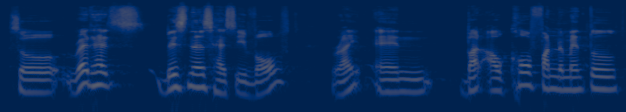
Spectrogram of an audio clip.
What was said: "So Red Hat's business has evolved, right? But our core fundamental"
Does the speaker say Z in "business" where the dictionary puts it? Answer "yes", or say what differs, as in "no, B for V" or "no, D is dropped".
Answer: no, S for Z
